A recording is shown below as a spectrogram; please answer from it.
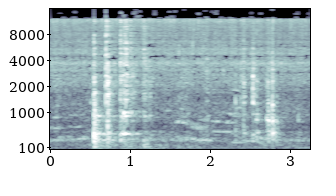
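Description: Chicken pieces fry in a pan with rosemary, giving a steady loud sizzle broken by a few sharp scraping stirs near the start and again toward the end, with no voices.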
